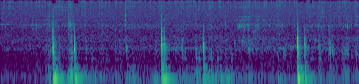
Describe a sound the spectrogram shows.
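A paddle knocks against the hull of a plastic kayak.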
